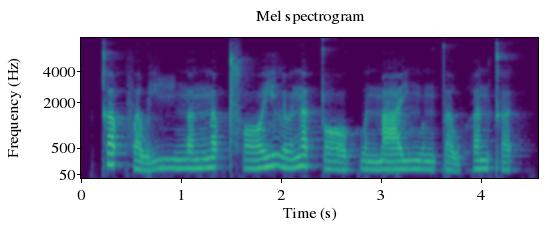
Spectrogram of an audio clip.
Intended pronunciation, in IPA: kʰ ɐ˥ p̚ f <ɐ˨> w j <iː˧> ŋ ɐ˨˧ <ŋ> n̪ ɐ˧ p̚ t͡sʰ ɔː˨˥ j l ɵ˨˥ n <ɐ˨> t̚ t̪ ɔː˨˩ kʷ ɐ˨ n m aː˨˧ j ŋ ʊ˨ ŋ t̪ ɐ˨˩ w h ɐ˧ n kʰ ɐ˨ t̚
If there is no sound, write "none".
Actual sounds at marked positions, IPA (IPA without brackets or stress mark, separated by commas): ɐ˨˩, iː˨, ŋ, ɐ˨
